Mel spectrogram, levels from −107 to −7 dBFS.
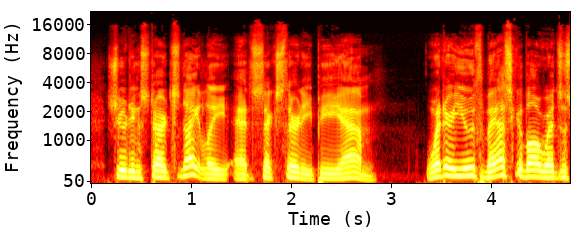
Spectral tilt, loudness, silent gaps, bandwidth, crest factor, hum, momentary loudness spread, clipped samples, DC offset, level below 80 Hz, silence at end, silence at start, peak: -6 dB/octave; -17 LUFS; none; 16.5 kHz; 16 dB; none; 7 LU; under 0.1%; under 0.1%; -42 dBFS; 0 s; 0.2 s; -2 dBFS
